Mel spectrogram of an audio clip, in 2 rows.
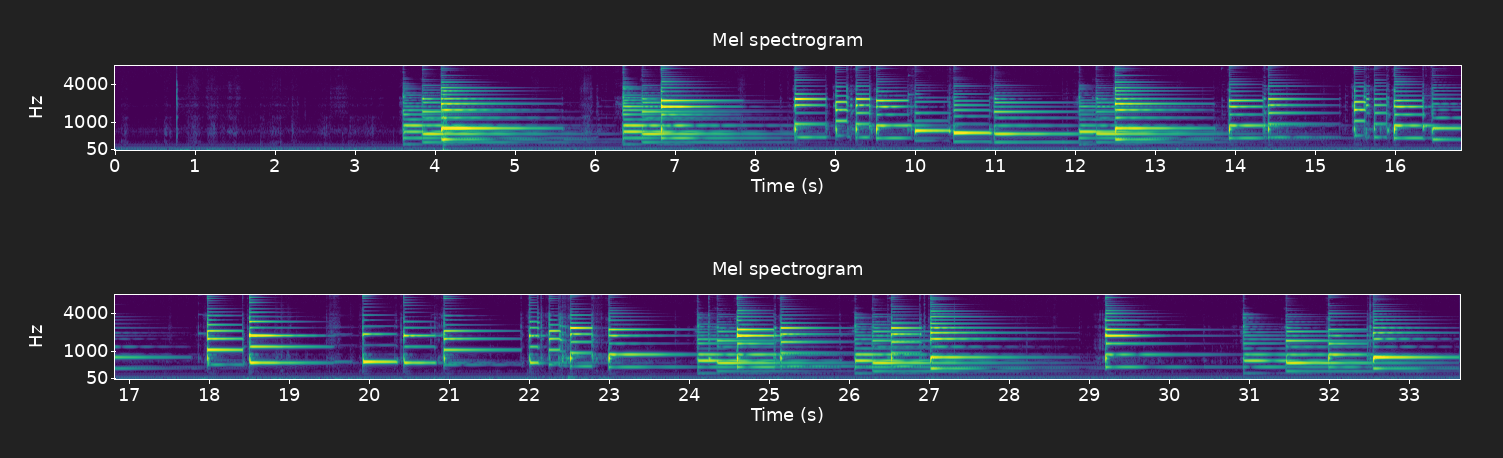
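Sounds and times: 
lute guitar sample: 3.5s - 33.6s.

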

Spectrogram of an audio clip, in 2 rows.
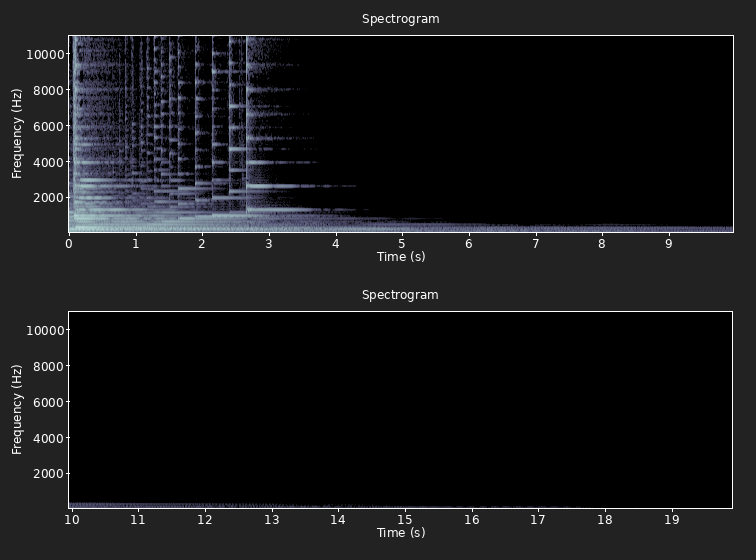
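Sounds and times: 
harp duo playing an etude in Lydian b7: 0.0s - 4.2s.

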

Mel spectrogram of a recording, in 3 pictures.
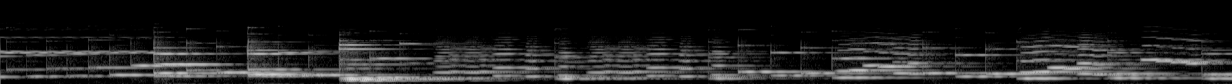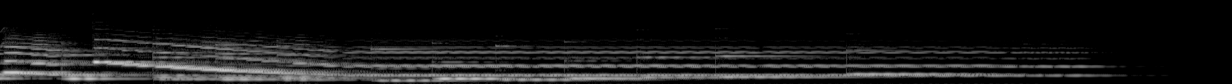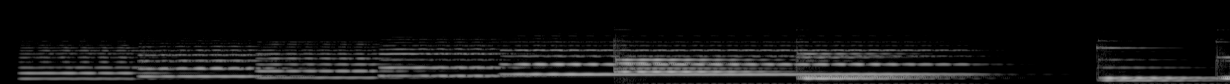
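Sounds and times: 
flute etude: 0.0s - 2.3s, 3.4s - 23.6s, 24.8s - 34.7s
vibraphone: 0.0s - 5.0s, 7.2s - 21.1s, 30.8s - 33.8s, 35.6s - 36.9s.

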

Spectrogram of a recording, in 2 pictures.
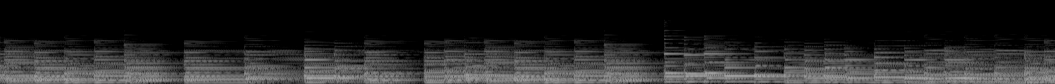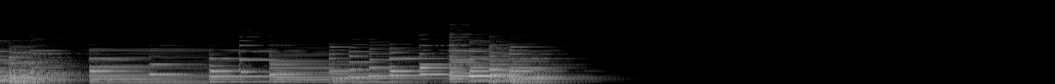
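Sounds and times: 
piano pieces: 0.0s - 16.7s.

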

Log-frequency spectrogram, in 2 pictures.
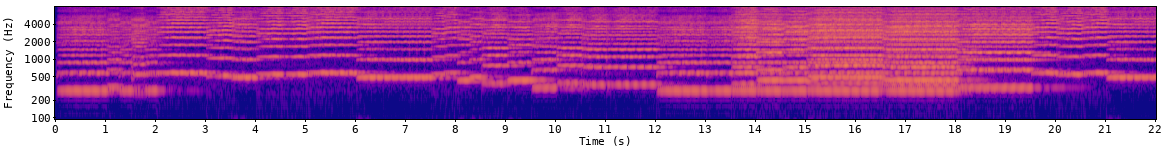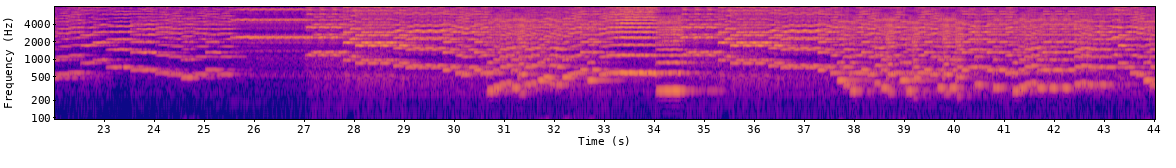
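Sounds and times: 
violin sonata: 0.0s - 44.0s.

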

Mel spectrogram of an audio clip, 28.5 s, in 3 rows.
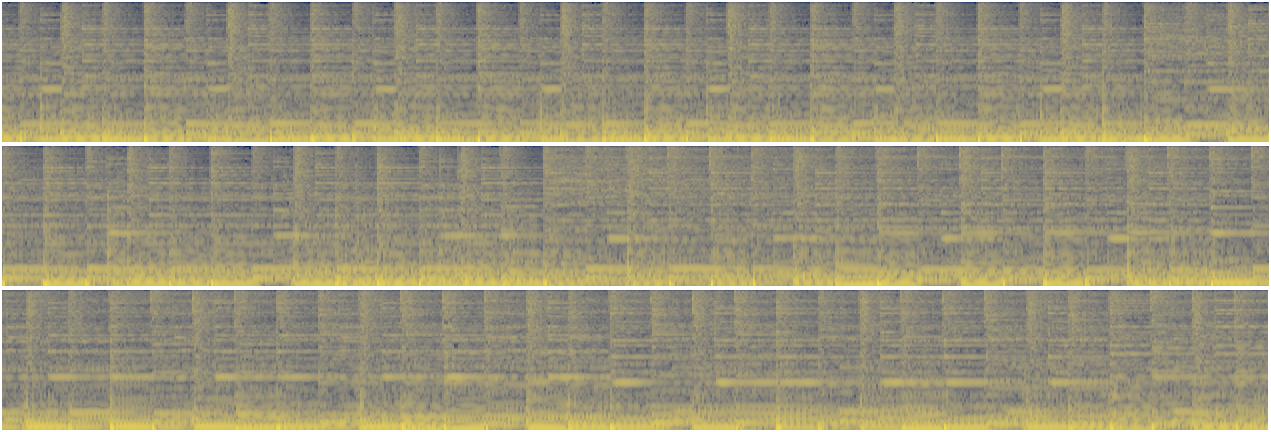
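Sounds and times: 
bass: 0.0s - 28.4s
drums: 0.0s - 28.4s
guitar: 0.0s - 28.4s.

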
